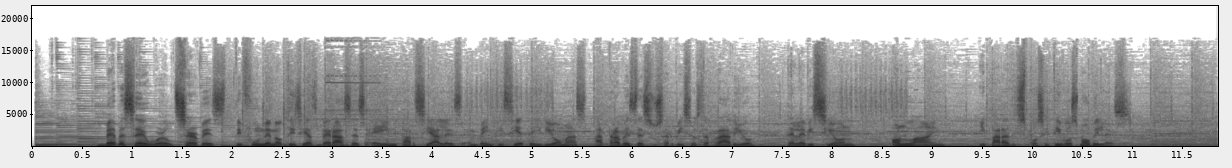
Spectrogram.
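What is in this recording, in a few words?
Spanish Narration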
